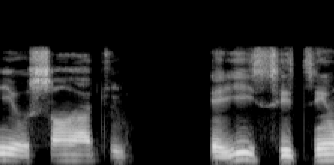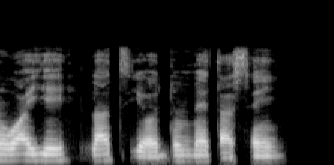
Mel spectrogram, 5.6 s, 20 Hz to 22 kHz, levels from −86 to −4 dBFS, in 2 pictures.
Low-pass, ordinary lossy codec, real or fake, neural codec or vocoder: none; none; real; none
